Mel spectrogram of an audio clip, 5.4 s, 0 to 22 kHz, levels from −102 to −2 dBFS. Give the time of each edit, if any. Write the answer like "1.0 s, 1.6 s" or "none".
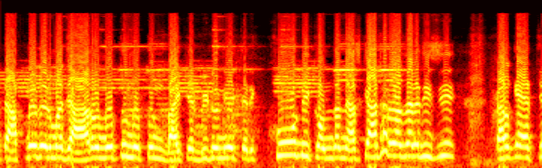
none

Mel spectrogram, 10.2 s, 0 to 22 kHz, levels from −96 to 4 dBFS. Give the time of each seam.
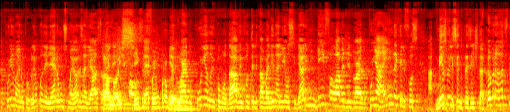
8.5 s

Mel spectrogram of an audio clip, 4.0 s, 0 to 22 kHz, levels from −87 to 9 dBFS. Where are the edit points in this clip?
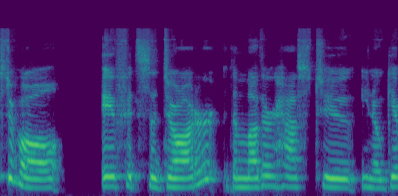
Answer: none

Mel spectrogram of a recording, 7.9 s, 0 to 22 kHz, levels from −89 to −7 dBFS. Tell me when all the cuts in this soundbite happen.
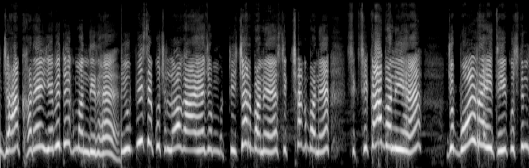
1.8 s

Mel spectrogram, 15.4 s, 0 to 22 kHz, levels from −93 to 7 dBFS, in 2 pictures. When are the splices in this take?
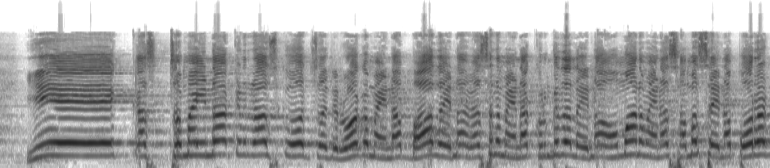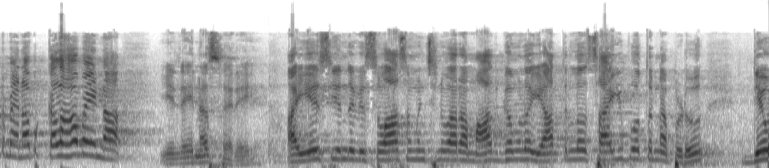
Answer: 10.4 s

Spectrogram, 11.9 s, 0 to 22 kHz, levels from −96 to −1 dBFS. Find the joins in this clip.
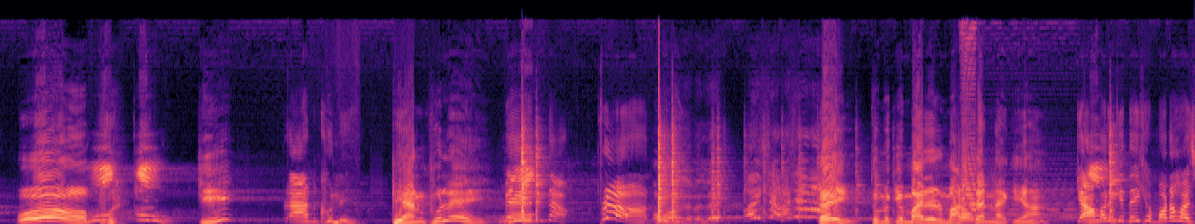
none

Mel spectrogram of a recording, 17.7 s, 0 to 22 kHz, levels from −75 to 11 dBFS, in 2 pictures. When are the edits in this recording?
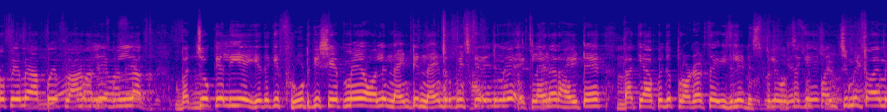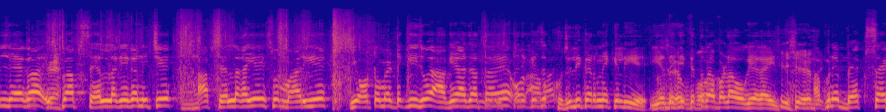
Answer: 0.9 s, 5.0 s, 8.2 s, 14.1 s

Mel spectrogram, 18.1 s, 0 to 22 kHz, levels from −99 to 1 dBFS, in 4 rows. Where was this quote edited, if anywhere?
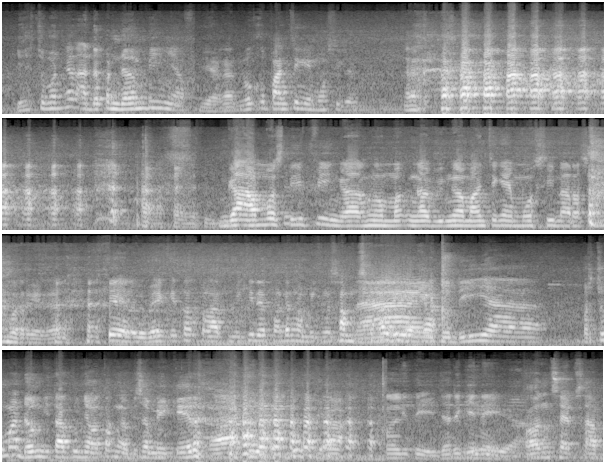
1.4 s, 9.8 s, 16.4 s

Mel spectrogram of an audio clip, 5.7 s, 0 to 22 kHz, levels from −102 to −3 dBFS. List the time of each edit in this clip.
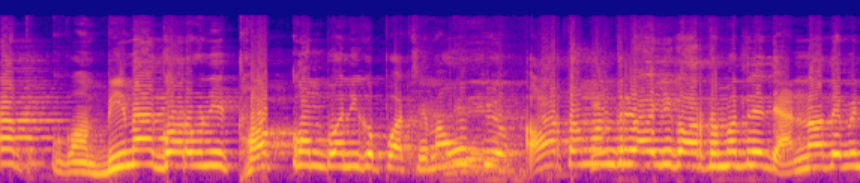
3.5 s

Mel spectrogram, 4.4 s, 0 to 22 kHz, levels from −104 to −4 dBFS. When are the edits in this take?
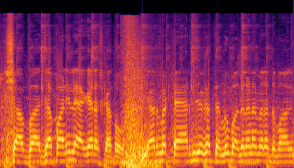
2.0 s

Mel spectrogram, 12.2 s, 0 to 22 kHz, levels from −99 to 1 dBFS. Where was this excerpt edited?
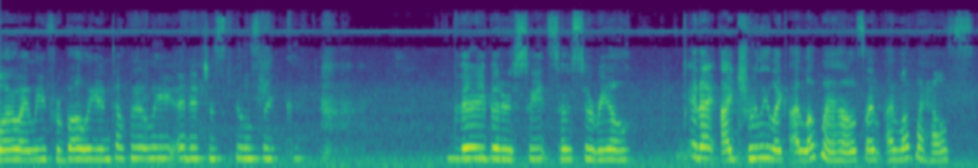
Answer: none

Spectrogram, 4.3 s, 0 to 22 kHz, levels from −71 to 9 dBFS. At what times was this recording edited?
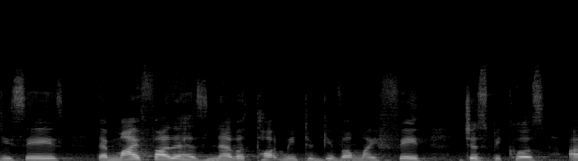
none

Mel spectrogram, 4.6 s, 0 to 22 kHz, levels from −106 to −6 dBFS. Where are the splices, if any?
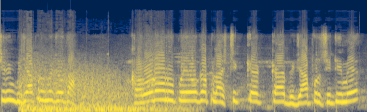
1.4 s

